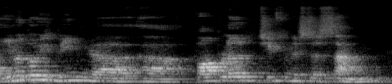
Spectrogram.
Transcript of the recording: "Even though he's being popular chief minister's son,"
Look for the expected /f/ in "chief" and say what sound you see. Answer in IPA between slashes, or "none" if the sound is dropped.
/f/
